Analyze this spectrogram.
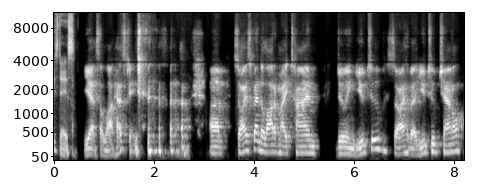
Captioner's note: laughs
